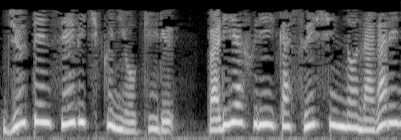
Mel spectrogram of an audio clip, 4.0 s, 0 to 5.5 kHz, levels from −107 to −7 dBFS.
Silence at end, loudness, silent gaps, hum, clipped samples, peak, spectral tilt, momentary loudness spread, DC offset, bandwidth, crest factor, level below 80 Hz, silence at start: 0 s; -25 LUFS; none; none; under 0.1%; -14 dBFS; -10 dB/octave; 6 LU; under 0.1%; 4.7 kHz; 12 dB; -56 dBFS; 0 s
